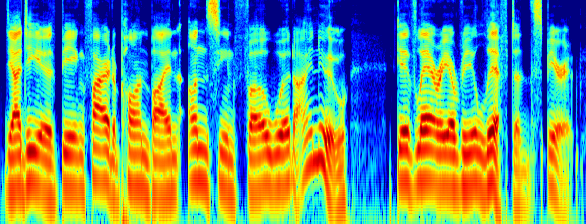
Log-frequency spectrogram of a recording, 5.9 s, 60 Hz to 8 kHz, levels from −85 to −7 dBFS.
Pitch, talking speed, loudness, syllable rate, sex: 130 Hz, 215 wpm, -16 LUFS, 5.4 syllables/s, male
